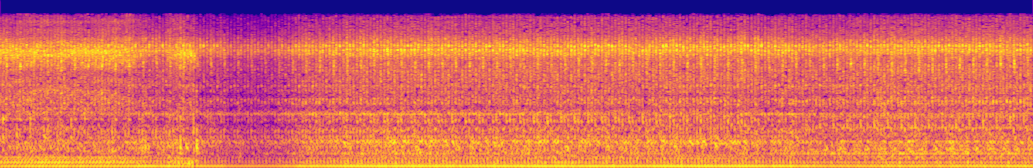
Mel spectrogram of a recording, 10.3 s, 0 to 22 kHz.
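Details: Audi A4 B6 1.9 TDI AWX diesel at idle: harsh rapid metallic rattle began after replacing injector o-rings and copper washers; cold-start smoke now gone but power seems reduced.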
